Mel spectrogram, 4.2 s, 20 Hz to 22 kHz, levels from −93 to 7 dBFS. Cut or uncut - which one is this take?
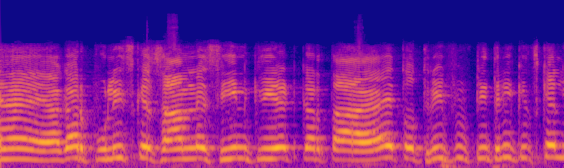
uncut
